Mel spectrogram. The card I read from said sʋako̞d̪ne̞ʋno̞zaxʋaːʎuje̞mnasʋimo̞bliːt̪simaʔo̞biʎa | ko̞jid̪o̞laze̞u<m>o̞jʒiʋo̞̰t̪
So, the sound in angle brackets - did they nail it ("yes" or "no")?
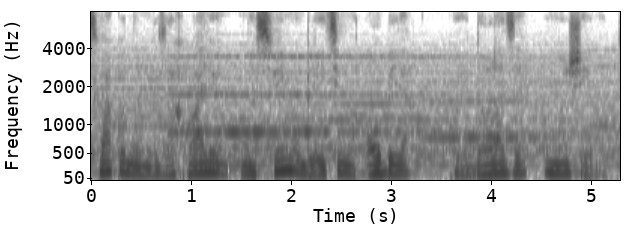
yes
